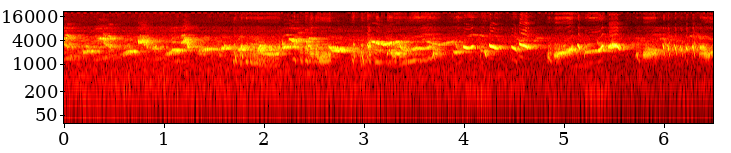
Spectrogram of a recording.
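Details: Caged wild-caught Chinese hwamei, newly arrived and eager to breed, singing a dense, lively medley of bright warbled notes and quick chirps. The phrases tumble into each other.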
